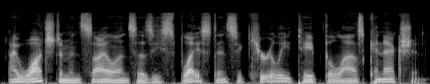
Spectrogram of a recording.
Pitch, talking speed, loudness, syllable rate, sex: 105 Hz, 195 wpm, -17 LUFS, 5.7 syllables/s, male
